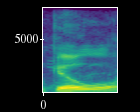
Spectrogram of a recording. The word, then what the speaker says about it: Gil: He was Glee or Gill. I can't Brian remember, Hill. Yeah, it's pronounced Hill with a silent G.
